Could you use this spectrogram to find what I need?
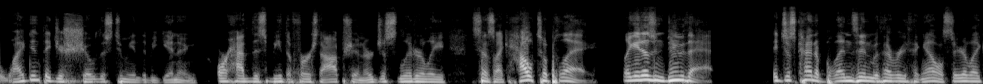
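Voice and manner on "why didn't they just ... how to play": usual speaking voice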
